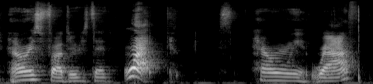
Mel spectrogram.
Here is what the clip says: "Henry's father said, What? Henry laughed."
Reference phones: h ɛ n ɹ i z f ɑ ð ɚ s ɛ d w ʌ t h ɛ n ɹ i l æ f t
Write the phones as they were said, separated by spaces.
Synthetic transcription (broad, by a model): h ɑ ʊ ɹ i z f ɑ ð ɚ s ɛ d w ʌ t h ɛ ɹ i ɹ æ f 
